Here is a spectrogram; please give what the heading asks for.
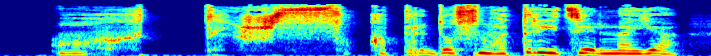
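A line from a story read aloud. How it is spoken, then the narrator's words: Breathless exhale. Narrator (Russian): выдохнул я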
